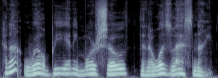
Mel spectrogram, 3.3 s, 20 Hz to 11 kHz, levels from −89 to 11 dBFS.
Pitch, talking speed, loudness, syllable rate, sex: 145 Hz, 220 wpm, -16 LUFS, 4.7 syllables/s, male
